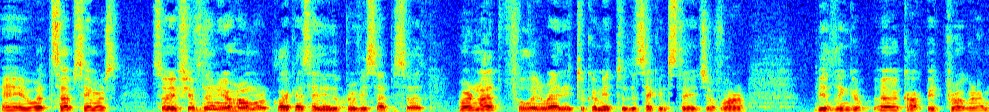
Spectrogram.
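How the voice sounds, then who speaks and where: A man's fairly quick, medium-pitched speech in a non-native accent, with fairly even intonation. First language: not English. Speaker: DIY flight sim cockpit builder. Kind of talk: casual tutorial intro. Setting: workshop. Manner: halting, repeats words.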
